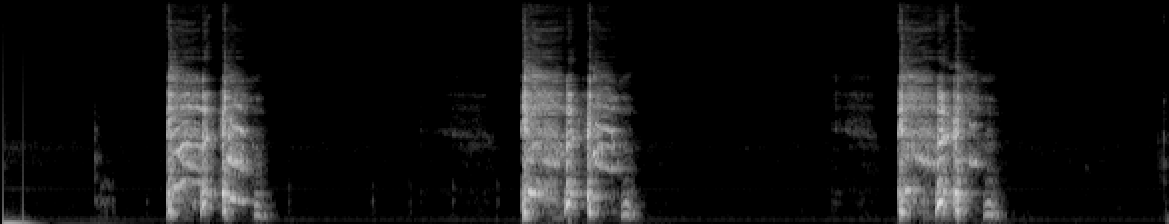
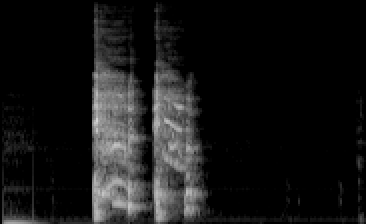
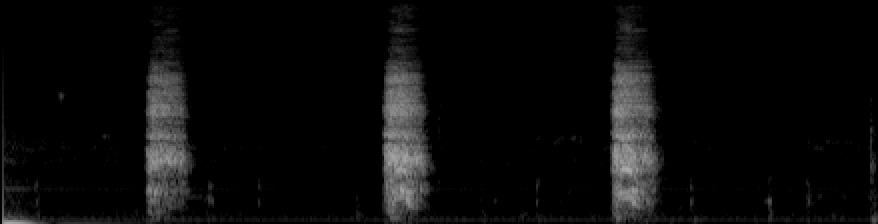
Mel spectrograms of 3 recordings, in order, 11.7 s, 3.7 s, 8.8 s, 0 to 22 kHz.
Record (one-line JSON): {"three_cough_length": "11.7 s", "three_cough_amplitude": 24488, "three_cough_signal_mean_std_ratio": 0.34, "cough_length": "3.7 s", "cough_amplitude": 22263, "cough_signal_mean_std_ratio": 0.37, "exhalation_length": "8.8 s", "exhalation_amplitude": 3478, "exhalation_signal_mean_std_ratio": 0.32, "survey_phase": "alpha (2021-03-01 to 2021-08-12)", "age": "65+", "gender": "Female", "wearing_mask": "No", "symptom_none": true, "smoker_status": "Ex-smoker", "respiratory_condition_asthma": false, "respiratory_condition_other": false, "recruitment_source": "REACT", "submission_delay": "1 day", "covid_test_result": "Negative", "covid_test_method": "RT-qPCR"}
